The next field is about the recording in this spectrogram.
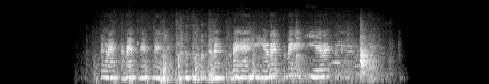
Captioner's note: gibbering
